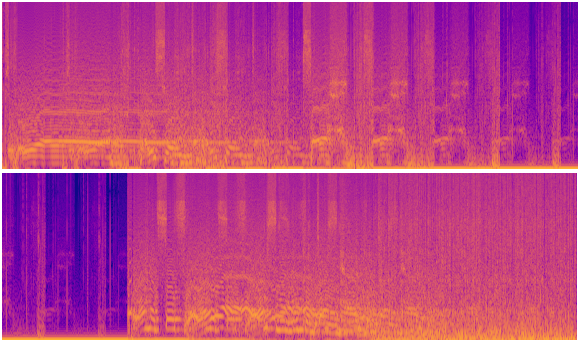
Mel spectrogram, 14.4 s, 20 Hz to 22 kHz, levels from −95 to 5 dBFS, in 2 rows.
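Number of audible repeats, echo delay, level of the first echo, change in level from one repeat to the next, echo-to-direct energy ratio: 5, 759 ms, −3.5 dB, −6.5 dB, −2.5 dB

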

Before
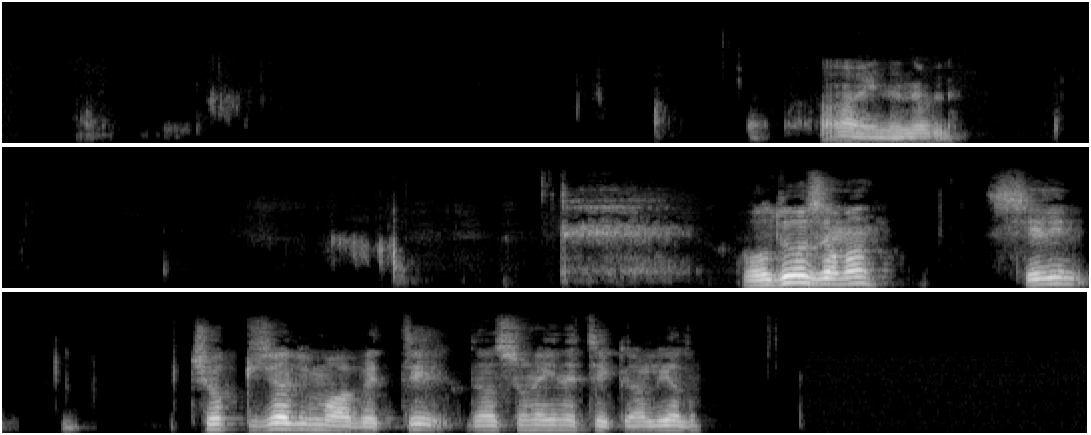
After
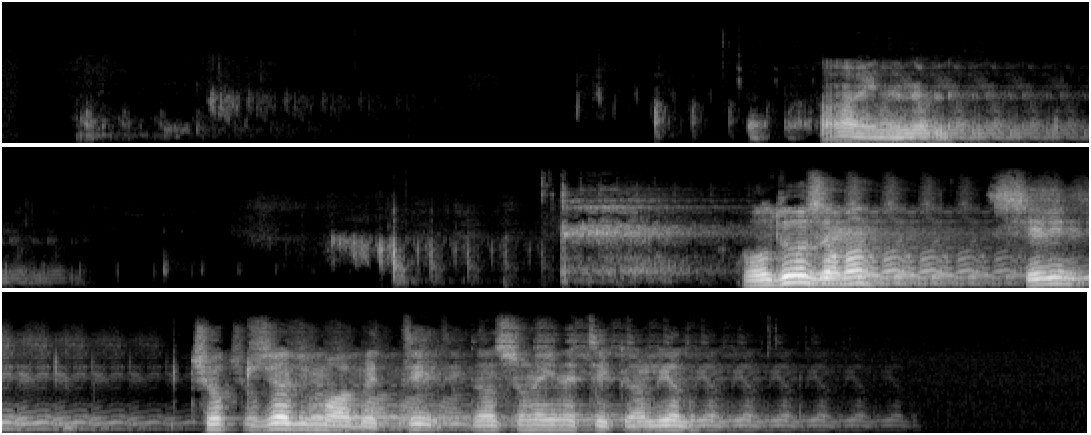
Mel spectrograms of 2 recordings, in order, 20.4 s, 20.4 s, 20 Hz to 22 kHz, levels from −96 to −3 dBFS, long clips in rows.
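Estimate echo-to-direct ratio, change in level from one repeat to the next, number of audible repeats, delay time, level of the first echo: −13.0 dB, −4.5 dB, 5, 232 ms, −15.0 dB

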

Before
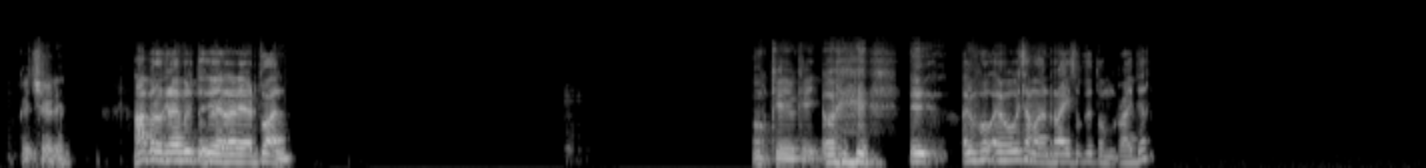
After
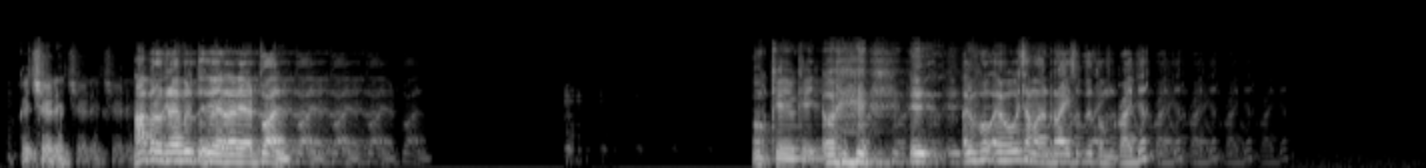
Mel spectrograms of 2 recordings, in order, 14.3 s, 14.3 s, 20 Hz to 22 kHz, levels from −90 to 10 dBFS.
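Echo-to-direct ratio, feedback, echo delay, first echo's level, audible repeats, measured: −19.5 dB, 50%, 353 ms, −20.5 dB, 3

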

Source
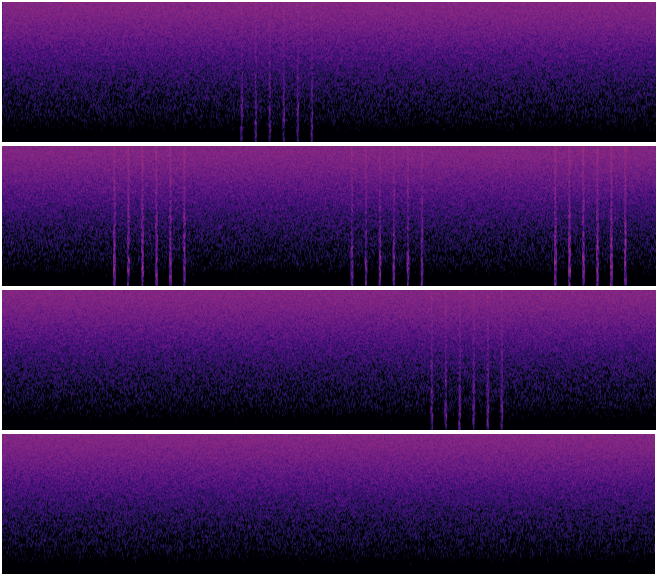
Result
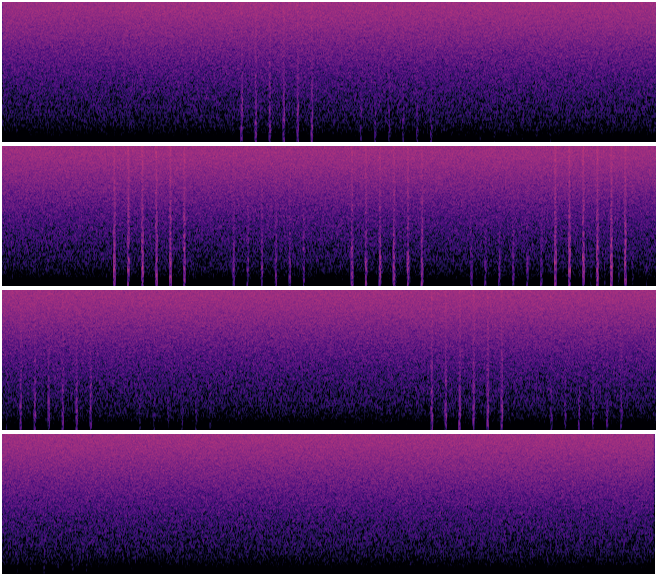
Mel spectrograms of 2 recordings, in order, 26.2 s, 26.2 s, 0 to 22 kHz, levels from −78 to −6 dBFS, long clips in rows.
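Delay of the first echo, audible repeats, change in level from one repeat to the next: 1,194 ms, 2, −10.5 dB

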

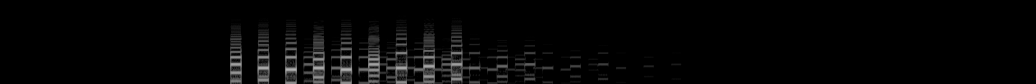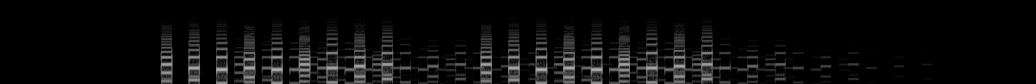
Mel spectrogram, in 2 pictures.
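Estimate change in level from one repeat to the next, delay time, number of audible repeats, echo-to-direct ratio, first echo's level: −10.5 dB, 732 ms, 2, −18.5 dB, −19.0 dB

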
